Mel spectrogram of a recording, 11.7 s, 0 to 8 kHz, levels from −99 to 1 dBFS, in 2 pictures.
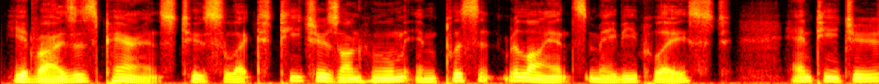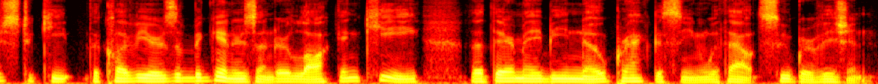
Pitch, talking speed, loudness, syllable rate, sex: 105 Hz, 170 wpm, -18 LUFS, 5.1 syllables/s, male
